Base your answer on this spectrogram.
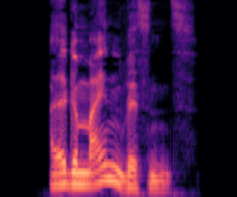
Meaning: genitive singular of Allgemeinwissen
- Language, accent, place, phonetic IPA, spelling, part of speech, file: German, Germany, Berlin, [alɡəˈmaɪ̯nˌvɪsn̩s], Allgemeinwissens, noun, De-Allgemeinwissens.ogg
